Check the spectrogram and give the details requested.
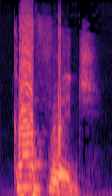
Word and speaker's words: coverage: Coverage. Cov gets the stress.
